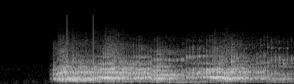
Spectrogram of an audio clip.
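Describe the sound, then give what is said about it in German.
A lion lets out a loud, deep roar that begins abruptly after a moment of silence and rumbles on steadily, rising and swelling again before tapering slightly at the end. “Es ist der Held der Tierwelt. Der Löwe.”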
